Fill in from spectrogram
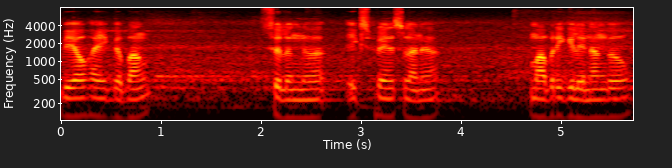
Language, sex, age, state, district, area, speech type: Bodo, male, 30-45, Assam, Chirang, rural, spontaneous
